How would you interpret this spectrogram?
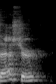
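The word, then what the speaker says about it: Esher: the comment section are like alright it's it's Asher so that was kind of it was not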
